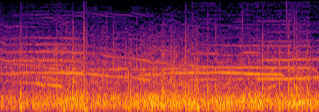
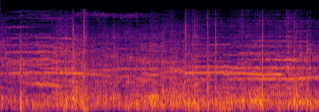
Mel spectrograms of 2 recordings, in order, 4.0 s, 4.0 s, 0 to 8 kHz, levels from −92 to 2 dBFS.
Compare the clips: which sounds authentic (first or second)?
first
